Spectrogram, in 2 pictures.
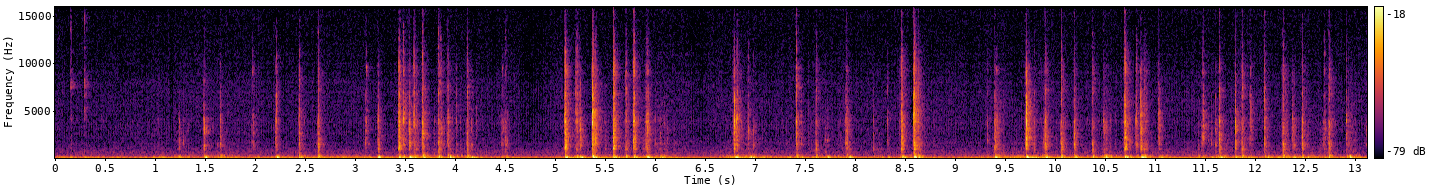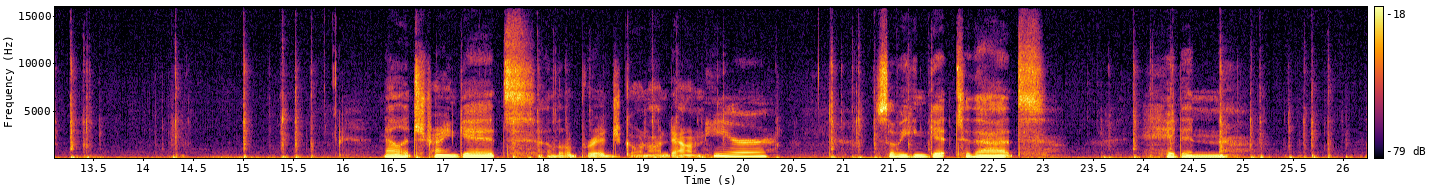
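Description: Short soft clicks and taps sound again and again.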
